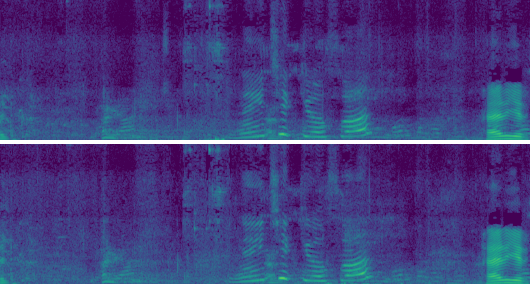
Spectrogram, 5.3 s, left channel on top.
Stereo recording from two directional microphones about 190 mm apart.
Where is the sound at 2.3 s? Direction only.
50° right (ahead or behind).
